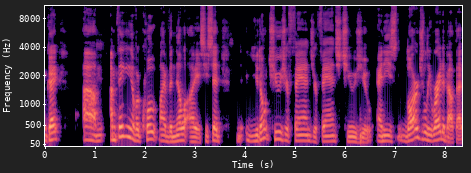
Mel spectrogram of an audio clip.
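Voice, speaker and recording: The man's voice is fairly high-pitched and moves through very wide pitch swings. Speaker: management professor and podcast host. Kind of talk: podcast monologue. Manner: fast; casual, conversational.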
